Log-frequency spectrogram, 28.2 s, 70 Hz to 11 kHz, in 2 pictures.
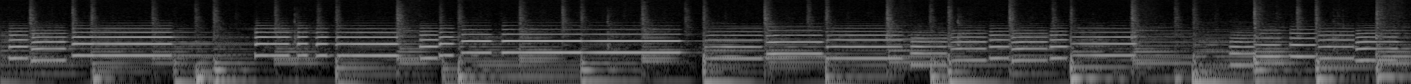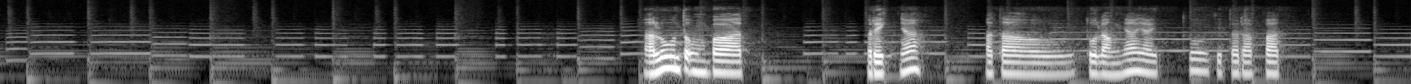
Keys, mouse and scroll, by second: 1.2 shift+middle click, 1.5 scroll up 2, 2.3 click, 2.7 ctrl+a, 4.8 click, 5.2 scroll up 3, 5.2 shift+middle click, 6.2 ctrl+a, 8.0 g, 9.0 click, 9.3 ctrl+a, 11.2 click, 11.4 g, 12.7 scroll down 6, 12.9 shift+scroll up 1, 13.0-13.4 shift+middle drag, 13.4 Tab, 13.6 click, 13.8 scroll down 2, 14.0 scroll up 1, 14.1-15.2 middle drag, 15.2 click, 15.5 scroll down 1, 15.5-16.7 middle drag, 16.7 click, 16.9 scroll up 1, 16.9-17.5 middle drag, 17.5 scroll up 1, 17.6 scroll down 1, 17.8-18.3 middle drag, 18.3 click, 18.7-26.2 shift+middle drag, 26.2 scroll down 2, 27.2 scroll up 1.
